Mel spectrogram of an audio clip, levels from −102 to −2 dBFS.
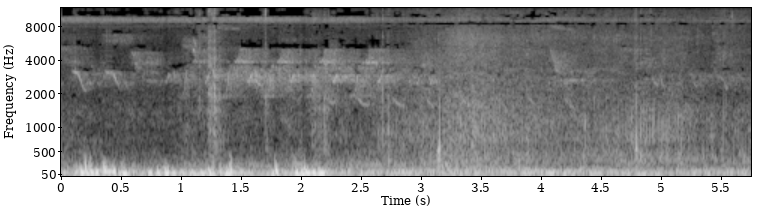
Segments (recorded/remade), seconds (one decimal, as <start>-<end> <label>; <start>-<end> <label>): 0.0-0.4 recorded; 0.4-1.0 remade; 1.0-5.8 recorded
